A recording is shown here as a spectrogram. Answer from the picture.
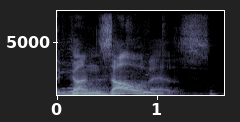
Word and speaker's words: Goncalves: Goncalves. Is it a hard C? Joey, you want to get on screen? No. It is Gonzalez. Matt Gonzalez.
